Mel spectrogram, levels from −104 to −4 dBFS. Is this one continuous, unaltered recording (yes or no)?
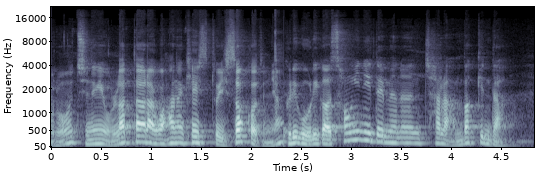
no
